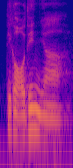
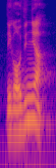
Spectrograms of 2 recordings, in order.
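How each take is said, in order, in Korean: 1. 슬프고 애원하는 말투로 말하고 있어요. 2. 화가 나고 거친 말투로 말하고 있어요. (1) "안타까움을 부르셨을 것 같아요" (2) "화가 나서?"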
